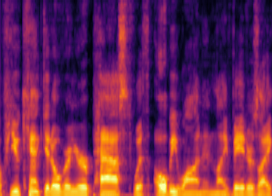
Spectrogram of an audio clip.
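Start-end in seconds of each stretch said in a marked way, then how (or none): none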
